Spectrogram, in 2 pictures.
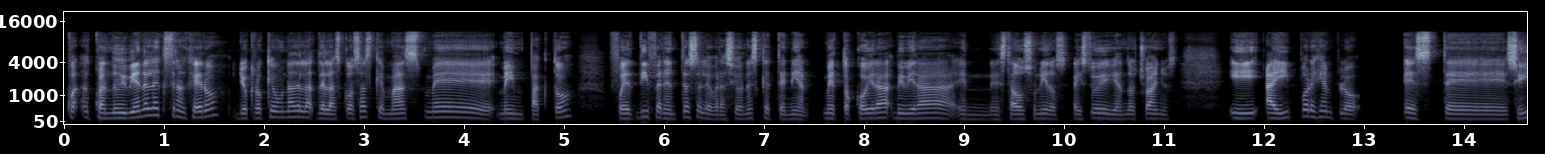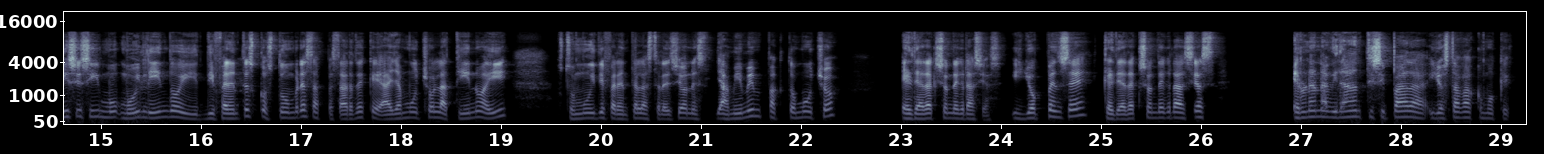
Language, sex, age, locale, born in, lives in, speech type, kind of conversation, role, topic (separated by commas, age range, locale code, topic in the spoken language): Spanish, male, 40-44, es-MX, Mexico, Mexico, conversation, unstructured, none, ¿Tienes alguna tradición familiar que te cause nostalgia?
